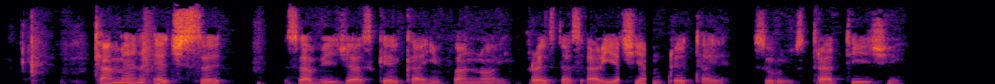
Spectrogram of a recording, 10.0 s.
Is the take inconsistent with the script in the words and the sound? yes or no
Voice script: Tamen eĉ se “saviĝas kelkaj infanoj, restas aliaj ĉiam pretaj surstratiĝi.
yes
